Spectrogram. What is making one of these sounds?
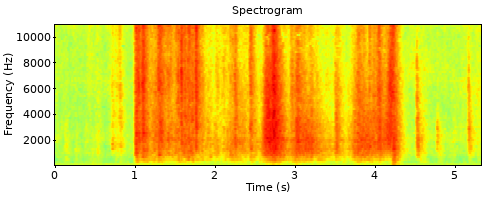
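A large sheet of paper rustles and crinkles as it is handled.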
